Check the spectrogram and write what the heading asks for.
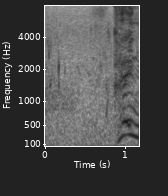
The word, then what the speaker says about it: Crane: Crane rhymes with train and brain and sane.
